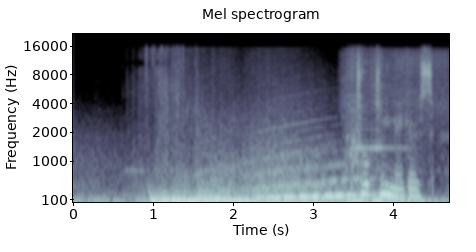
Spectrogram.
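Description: Energy beams power up with a deep hum that rises in pitch.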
